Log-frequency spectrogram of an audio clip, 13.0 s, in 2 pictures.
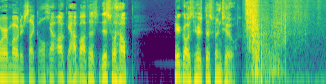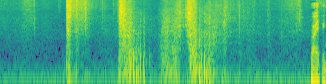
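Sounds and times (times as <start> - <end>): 
speech: 0.0 - 2.7, 3.5 - 5.0, 12.8 - 13.0
shovel scraping through snow: 4.9 - 7.2, 7.8 - 12.7
quiet shuffling: 5.3 - 12.8.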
